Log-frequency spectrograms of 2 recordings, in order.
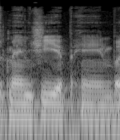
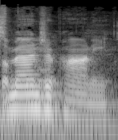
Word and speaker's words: Mangiapane: I always said it was Mangia Payne, but Dunleavy was saying Mangiapane or something. – It's Mangiapane.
